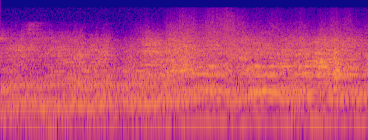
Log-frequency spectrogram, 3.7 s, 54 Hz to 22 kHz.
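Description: An SR1 UTV race vehicle's engine revs hard at Glen Helen Raceway during a short-course race, a loud, sustained buzzing roar with rising and falling pitch and no talk.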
